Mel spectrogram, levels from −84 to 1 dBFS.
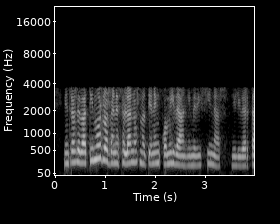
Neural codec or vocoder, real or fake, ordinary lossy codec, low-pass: vocoder, 22.05 kHz, 80 mel bands, Vocos; fake; none; 3.6 kHz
